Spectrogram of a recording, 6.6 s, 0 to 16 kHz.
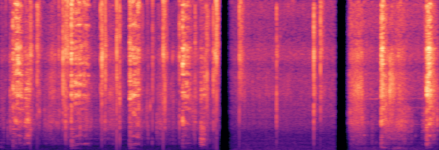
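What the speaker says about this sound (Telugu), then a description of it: "ఎండుమిర్చి 10-15 అట్లా వేస్తాం. వీటన్నింటినీ మంచిగా వేయించుకోవాలి." Ten to fifteen dry red chillies frying in a pan while being stirred, a busy close sizzle broken by repeated rapid scraping and clinking strokes, with two short silent cuts and no talking.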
